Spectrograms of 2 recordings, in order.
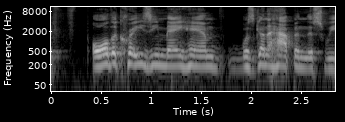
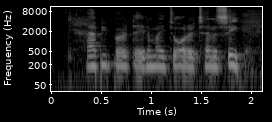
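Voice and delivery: put-on emotional, choked-up voice, quieter; 11 dB quieter than usual. Retelling a birthday wish said on air: imitating Danny choked up. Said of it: "so choked up and so emotional".

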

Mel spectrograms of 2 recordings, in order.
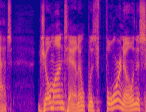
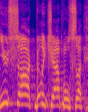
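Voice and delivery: very high, taunting, jeering yell; 11 semitones higher than usual. Retelling New York extras heckling the actor on set, imitating their yelling. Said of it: "these New Yorkers are yelling out".

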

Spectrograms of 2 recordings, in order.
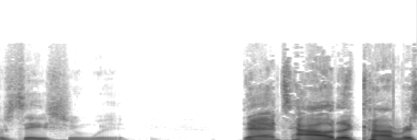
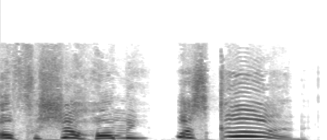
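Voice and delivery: very high-pitched put-on voice; 4 dB louder than usual. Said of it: "Why is that my [name] voice?".

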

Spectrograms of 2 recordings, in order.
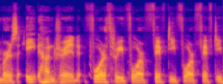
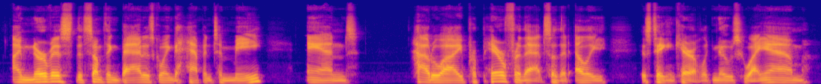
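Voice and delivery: ordinary talk

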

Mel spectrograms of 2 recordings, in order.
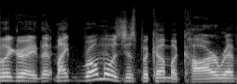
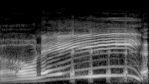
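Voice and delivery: high, swooping sportscaster voice, words drawn out long; 10 semitones higher than usual. Showing the Nance half of the impression: Jim Nantz impression. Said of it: "all I could really do is go".

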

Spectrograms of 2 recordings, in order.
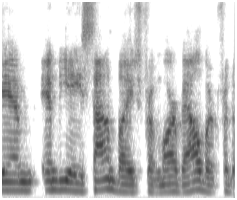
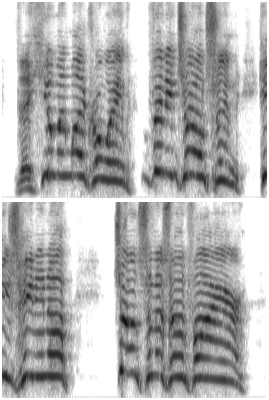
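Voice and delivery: shrill, booming, swooping, very high, loud, hyped announcer voice; 11 dB louder than usual. Retelling an old basketball game call in Marv Albert style. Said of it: "That was Marv Albert stuff".

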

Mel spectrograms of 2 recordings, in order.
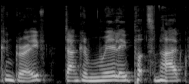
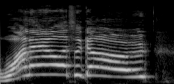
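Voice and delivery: very high hollering call-out, acted out; 4 dB louder than usual. Describing Mark on the toilet every season, imitating Mark yelling. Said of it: "yelling out".

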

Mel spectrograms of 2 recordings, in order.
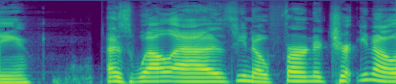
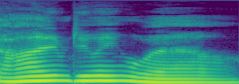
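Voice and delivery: mock-glum put-on voice. The speaker mimics how Elsie just answered the greeting, imitating Elsie's glum reply. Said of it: "That was so like".

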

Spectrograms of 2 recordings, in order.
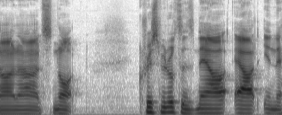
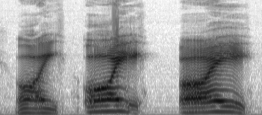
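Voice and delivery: loud, raised, crackly voice; 6 dB louder than usual. Show host recalls how his voice sounded at the start, crackly Roy Kent voice. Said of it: "I just went all crackly".

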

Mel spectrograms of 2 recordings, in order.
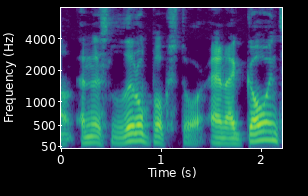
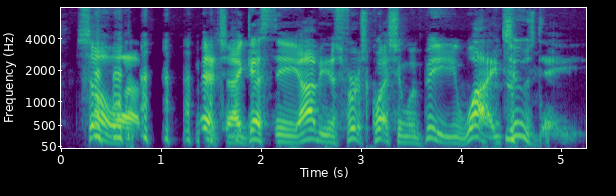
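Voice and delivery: put-on radio-announcer voice, much higher; 4 semitones higher than usual. Retelling how the host held up his book and asked the first question, imitating a radio voice. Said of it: "that radio voice".

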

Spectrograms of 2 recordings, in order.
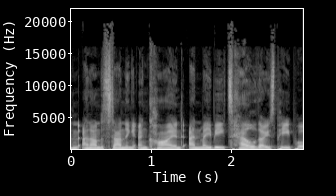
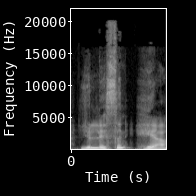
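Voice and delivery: put-on Georgian accent at a slower pace. Retelling what a woman told her before her wedding, in Nini's Georgian accent. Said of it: "I'm gonna try and do her accent justice".

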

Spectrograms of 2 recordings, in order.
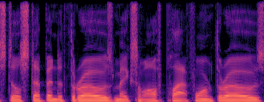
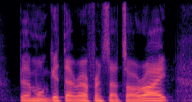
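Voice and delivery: ordinary talk, nothing marked

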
